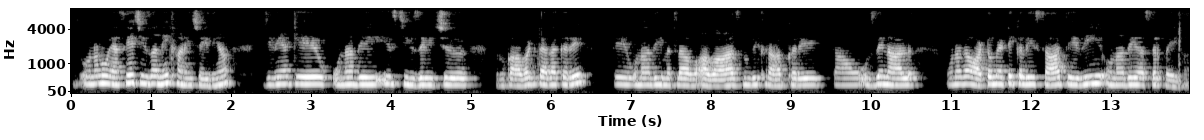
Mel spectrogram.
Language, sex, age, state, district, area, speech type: Punjabi, female, 30-45, Punjab, Rupnagar, urban, spontaneous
